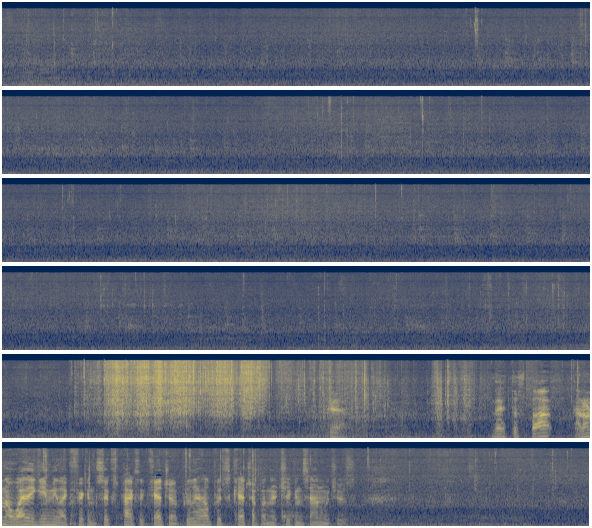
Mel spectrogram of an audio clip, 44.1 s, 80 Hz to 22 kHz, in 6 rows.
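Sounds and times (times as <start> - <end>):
low rumble inside a car: 0.0 - 44.0
paper bag and wrappers crinkling: 30.2 - 36.0.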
